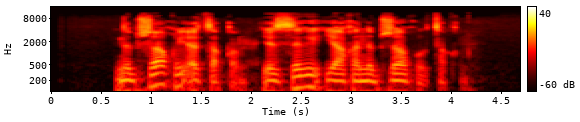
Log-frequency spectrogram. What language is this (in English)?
Kabardian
